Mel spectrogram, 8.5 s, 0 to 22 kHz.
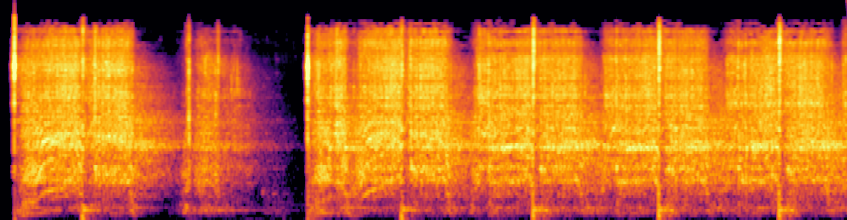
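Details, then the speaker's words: Long-sitting 12-valve Cummins cranking slowly on a weak battery: sharp backfire pops roughly every second over the starter churn. Bent pushrods were then found. "hear that backfiring noise that's a bad noise I wonder what hole's doing that"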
